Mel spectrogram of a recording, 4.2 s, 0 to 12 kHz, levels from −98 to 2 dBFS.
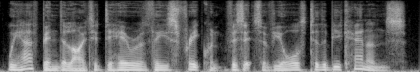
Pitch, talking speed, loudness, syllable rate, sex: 100 Hz, 215 wpm, -18 LUFS, 5.6 syllables/s, male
